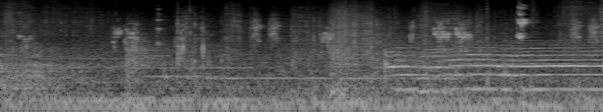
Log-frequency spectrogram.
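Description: Pet birds chirping in short high notes, over a steady droning tone with several pitches that grows louder about four seconds in.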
